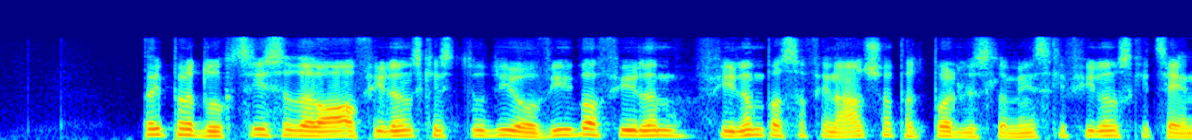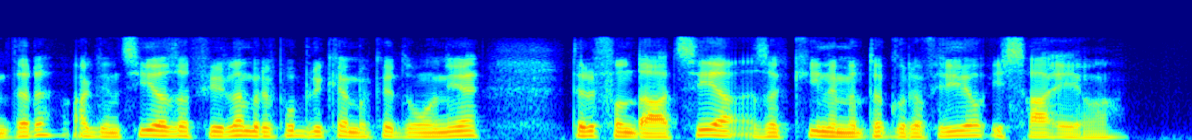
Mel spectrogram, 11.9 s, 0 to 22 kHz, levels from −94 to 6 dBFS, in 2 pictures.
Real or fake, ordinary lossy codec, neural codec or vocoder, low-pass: fake; none; codec, 16 kHz, 0.8 kbps, ZipCodec; 7.2 kHz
